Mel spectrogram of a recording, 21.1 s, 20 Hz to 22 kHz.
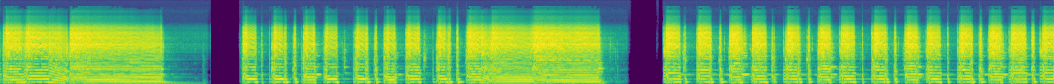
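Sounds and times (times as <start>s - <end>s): distorted electric guitar riff: 0.0s - 4.2s, 4.8s - 12.6s, 13.3s - 21.0s.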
